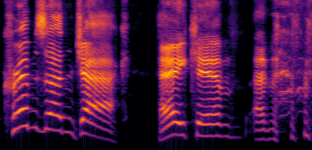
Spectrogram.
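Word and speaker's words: Kh'ym: IM and oh no it's spelled star warsy but it's pronounced Kim no it's k i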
